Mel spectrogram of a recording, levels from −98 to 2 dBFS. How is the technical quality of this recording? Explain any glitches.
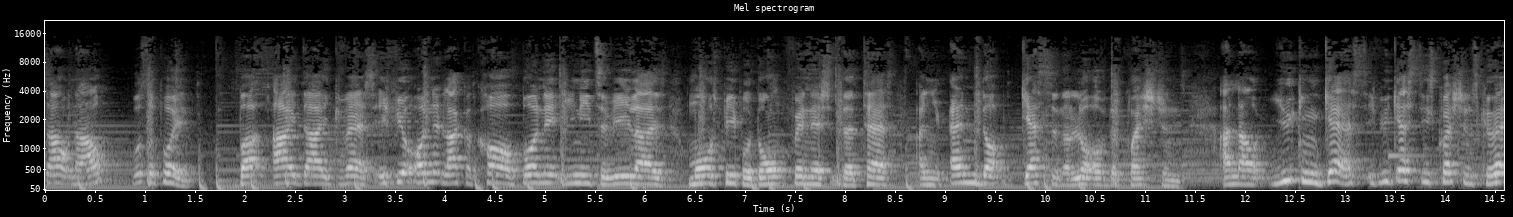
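No dropouts, clicks, distortion or other glitches can be heard anywhere in the recording.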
